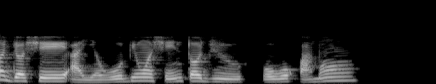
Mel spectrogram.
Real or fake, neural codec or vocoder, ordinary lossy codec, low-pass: real; none; none; 3.6 kHz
